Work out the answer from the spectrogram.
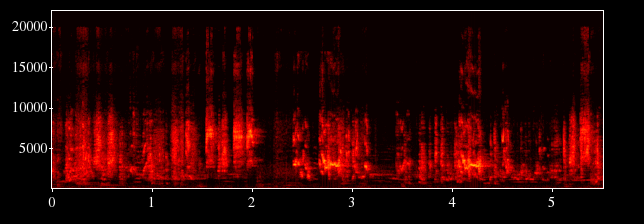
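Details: Colourful pet budgies chirp in short, rasping bursts of high chatter separated by brief gaps, with the flock pausing briefly about halfway through.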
